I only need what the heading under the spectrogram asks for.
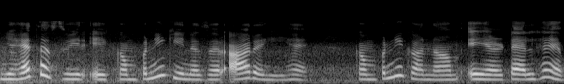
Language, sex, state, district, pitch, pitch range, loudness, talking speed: Hindi, female, Haryana, Charkhi Dadri, 235 Hz, 225-260 Hz, -19 LUFS, 150 wpm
